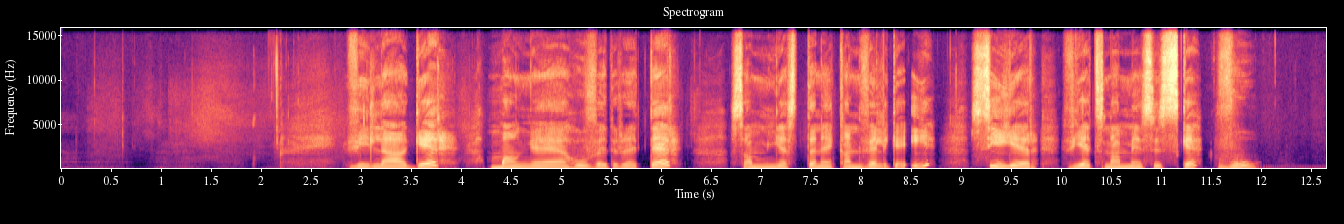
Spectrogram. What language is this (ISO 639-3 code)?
nor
